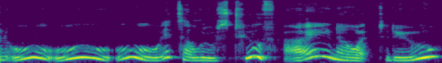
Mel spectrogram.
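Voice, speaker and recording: A woman in a put-on character voice speaks very slowly and high, her pitch swinging very widely. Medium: read story.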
